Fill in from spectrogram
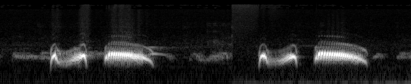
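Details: Decoy spotted dove of the Hai Hậu type, used to lure wild doves. It gives two low cooing phrases, each a short hooked note and then a longer, rolling, falling coo. The background is quiet.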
